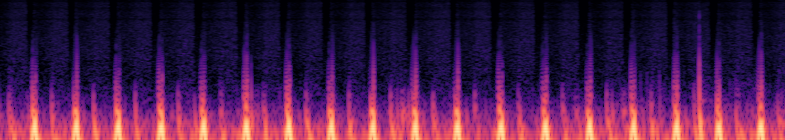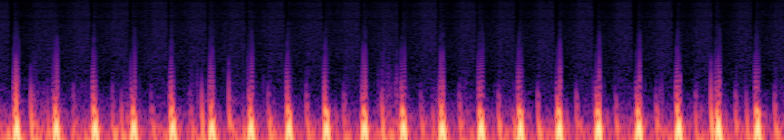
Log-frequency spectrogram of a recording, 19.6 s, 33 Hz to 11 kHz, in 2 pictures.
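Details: Recorder's own heartbeat, pounding after listening to very fast heart sounds: steady, quick, low thumps at about 120 a minute, a mildly fast heartbeat (tachycardia).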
